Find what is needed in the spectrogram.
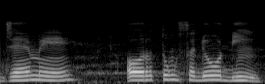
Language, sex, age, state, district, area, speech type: Sindhi, female, 30-45, Maharashtra, Thane, urban, spontaneous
